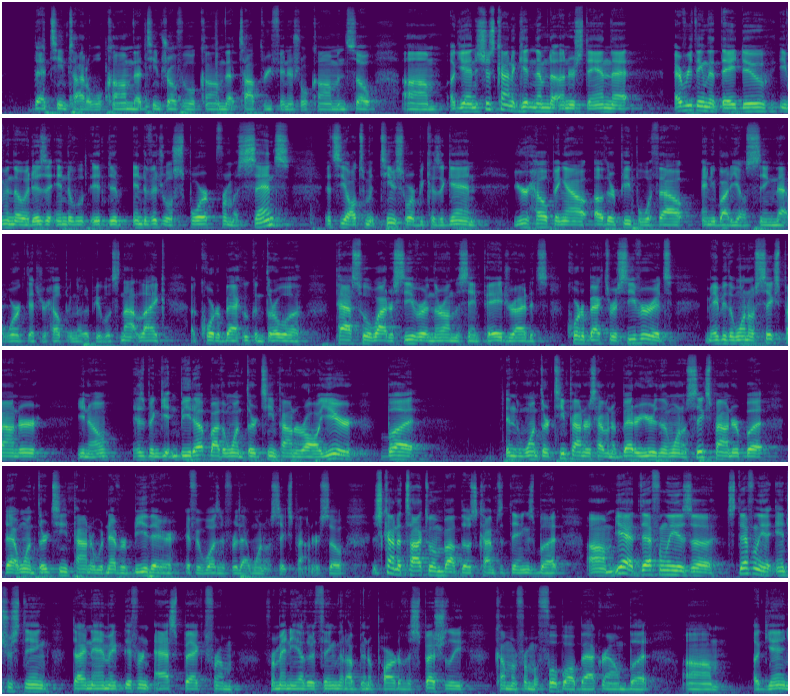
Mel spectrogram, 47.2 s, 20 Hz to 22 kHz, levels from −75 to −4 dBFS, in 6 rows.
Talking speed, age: 235 wpm, 20-39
